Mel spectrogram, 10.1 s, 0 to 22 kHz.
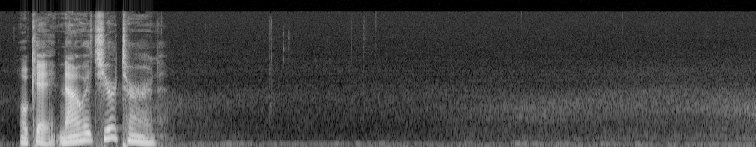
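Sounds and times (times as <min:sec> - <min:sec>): man speaking: 0:00.3 - 0:02.2
faint clicks: 0:03.6 - 0:04.0.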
